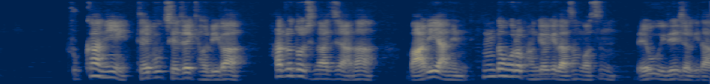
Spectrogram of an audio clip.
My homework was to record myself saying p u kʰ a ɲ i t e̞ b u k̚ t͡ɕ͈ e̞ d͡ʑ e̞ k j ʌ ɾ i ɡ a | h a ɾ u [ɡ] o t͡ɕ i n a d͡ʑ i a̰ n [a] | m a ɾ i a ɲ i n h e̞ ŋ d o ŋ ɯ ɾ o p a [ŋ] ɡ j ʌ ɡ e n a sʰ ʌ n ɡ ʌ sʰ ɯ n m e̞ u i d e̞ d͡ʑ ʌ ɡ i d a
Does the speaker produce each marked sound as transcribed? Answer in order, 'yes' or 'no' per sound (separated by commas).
no, yes, yes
